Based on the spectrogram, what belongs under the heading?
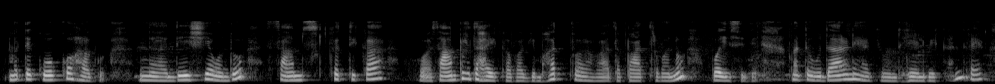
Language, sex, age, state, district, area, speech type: Kannada, male, 18-30, Karnataka, Shimoga, rural, spontaneous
